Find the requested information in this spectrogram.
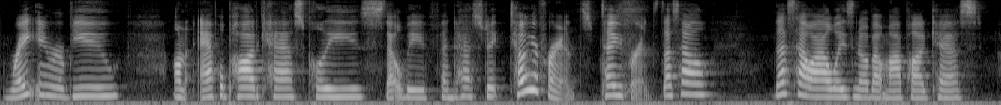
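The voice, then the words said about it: Southern American accent. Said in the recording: “They might just like a good southern accent.”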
